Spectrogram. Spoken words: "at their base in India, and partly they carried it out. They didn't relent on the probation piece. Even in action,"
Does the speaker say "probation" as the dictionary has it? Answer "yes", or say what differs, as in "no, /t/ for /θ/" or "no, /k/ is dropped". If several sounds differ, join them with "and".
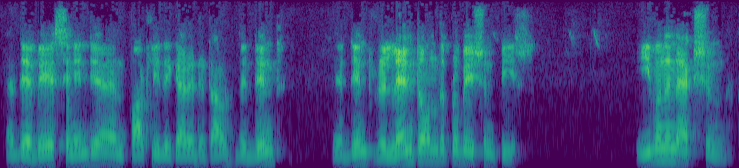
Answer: yes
